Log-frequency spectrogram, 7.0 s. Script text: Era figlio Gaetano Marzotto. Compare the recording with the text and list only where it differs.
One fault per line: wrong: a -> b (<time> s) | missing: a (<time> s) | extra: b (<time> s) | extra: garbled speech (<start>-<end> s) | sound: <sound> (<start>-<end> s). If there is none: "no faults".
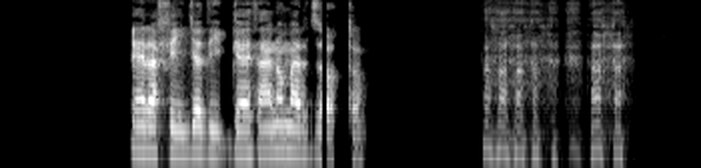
extra: di (2.0 s)
sound: dropout (3.2-3.3 s)
sound: laugh (4.8-6.4 s)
